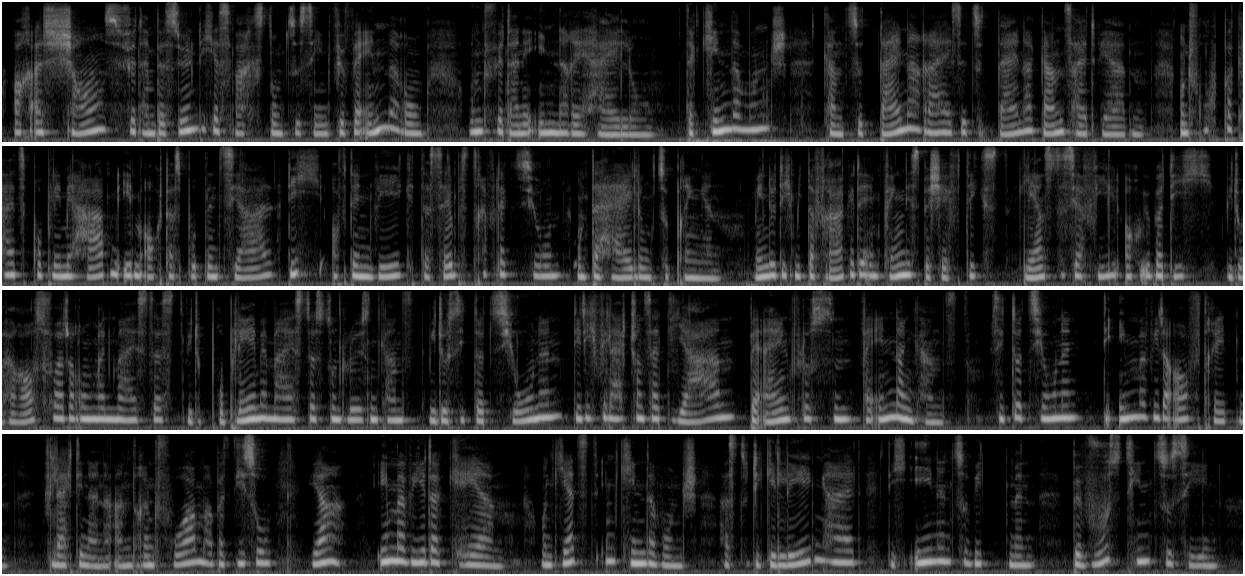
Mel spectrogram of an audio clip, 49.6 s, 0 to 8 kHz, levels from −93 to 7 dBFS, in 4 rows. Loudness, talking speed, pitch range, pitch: -37 LUFS, 140 wpm, 200-245 Hz, 225 Hz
